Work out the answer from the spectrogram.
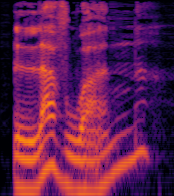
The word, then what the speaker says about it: avoine: L'avoine. Remember, don't insist on the final E.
